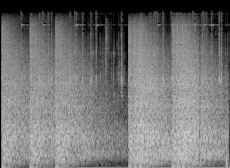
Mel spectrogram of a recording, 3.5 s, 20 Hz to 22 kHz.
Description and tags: M16A2 firing 3 single rounds, 2x burst
M16A2 rifing firing 3 single rounds, switches mode to burst and fires 2 bursts. Moderate echo.
gun, field-recording, burst, rifle, M16A2, gun-shots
